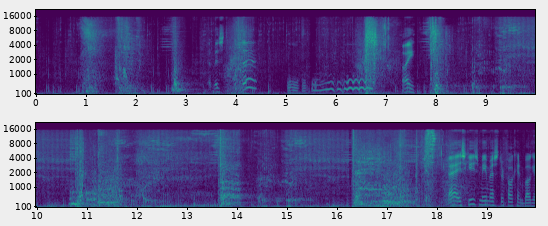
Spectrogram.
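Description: Blades slash and strike with sharp impacts.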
